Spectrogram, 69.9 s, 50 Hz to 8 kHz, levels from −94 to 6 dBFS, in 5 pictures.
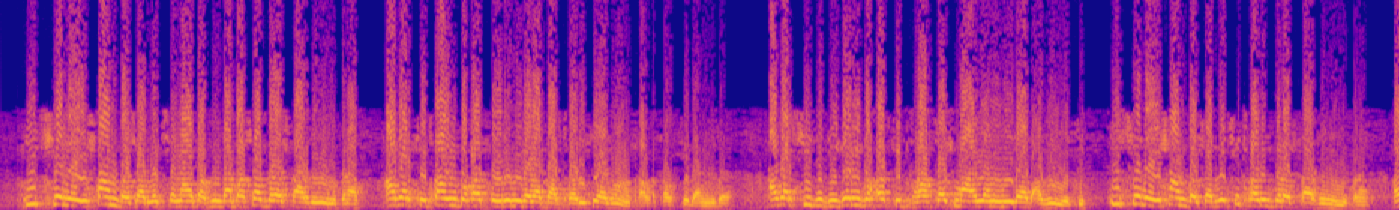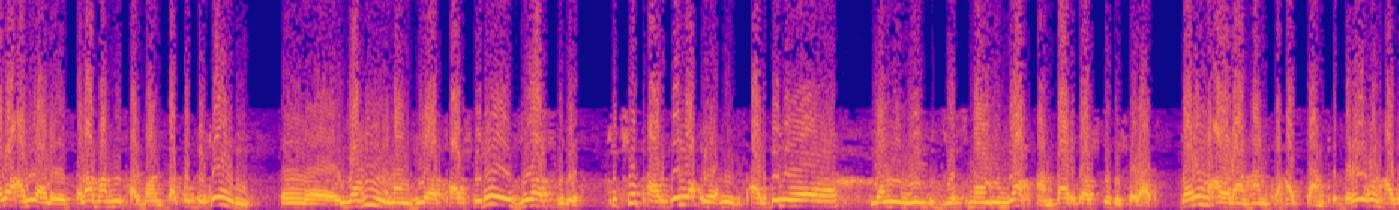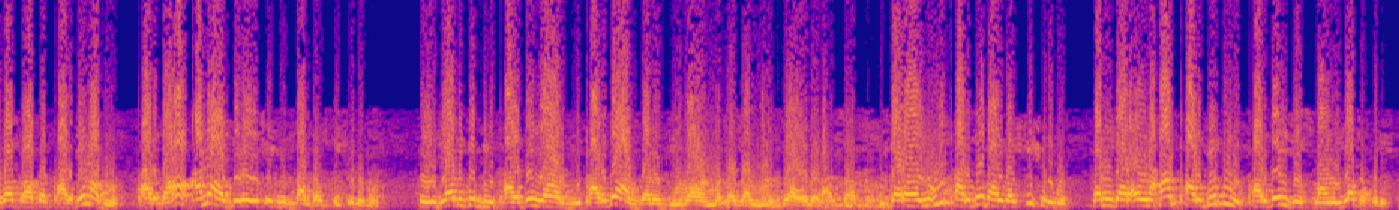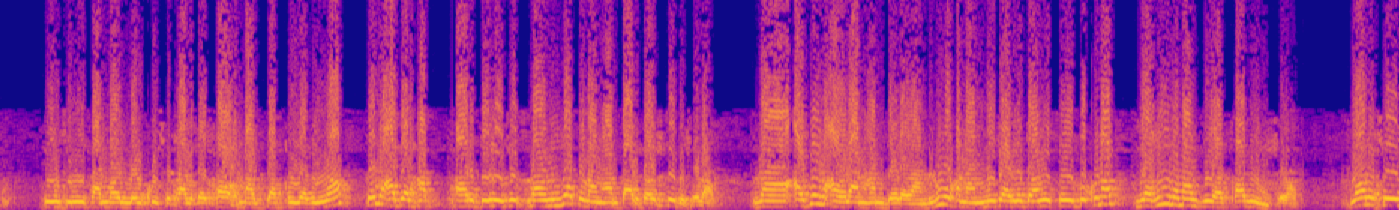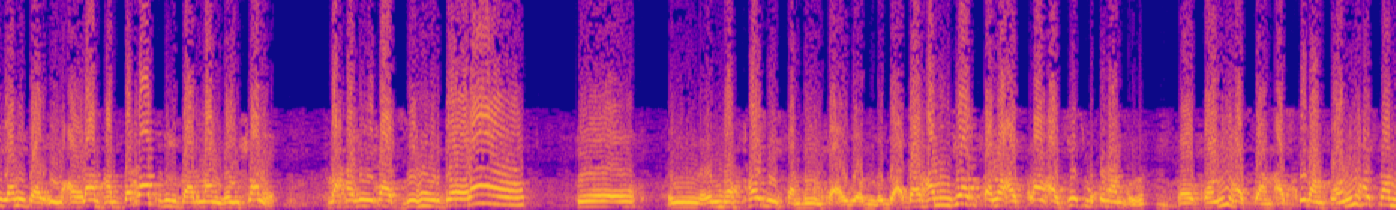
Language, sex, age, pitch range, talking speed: Persian, male, 50-69, 180-295 Hz, 160 wpm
